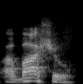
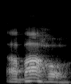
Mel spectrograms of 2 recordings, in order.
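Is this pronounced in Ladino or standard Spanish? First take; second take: Ladino; standard Spanish. First: It is pronounced the Ladino way, with sh. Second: It is pronounced the standard Spanish way.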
